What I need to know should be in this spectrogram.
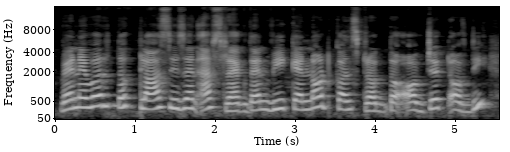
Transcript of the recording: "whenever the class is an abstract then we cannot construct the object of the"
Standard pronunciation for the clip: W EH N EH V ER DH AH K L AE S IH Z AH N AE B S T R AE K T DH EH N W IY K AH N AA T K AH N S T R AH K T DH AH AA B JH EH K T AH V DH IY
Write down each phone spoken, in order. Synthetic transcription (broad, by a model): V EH N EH V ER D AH K L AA S IH Z AH N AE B S T R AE K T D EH N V IY K AH N AA T K AH N S T R AH K T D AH AA B JH EH K T AH V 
